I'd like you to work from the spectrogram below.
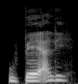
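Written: UBÆRLIGE

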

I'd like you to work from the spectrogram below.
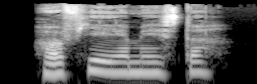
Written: hofjægermester

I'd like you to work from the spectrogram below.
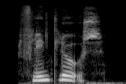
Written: flintelås

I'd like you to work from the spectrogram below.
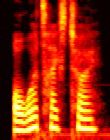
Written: overtrækstøj

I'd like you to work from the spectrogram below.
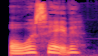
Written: oversave

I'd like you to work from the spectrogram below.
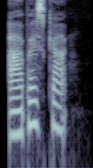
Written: arbejdsgang

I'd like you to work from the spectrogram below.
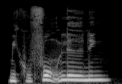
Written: mikrofonledning

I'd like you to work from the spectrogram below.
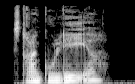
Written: strangulerer

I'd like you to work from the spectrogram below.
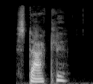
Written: stakle

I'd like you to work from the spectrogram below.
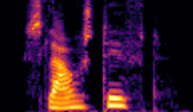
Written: slagstift

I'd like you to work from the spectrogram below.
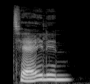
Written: terylene®

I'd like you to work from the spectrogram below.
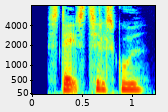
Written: statstilskud

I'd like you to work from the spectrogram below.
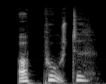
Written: oppustet

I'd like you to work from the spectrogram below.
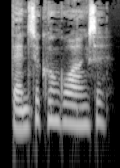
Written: dansekonkurrence

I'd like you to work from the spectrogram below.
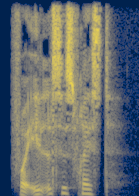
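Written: FORÆLDELSESFRIST

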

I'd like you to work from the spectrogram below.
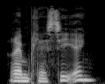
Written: remplacering

